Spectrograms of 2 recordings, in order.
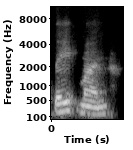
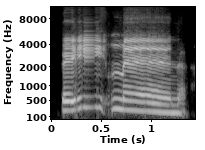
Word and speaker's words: Batemon: and i said um how do you say your last name because i was saying the o or the a what's the vowel sound this is with the oh bateman bateman tara bateman i knew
